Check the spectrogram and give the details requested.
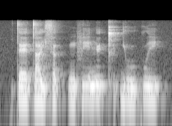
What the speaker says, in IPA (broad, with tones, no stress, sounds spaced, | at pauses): t̪ ɛː˨ t̪ aː˨ j s ɐ˨˥ k̚ | ʊ˨ ŋ f iː˧ n̪ yː˥ t̚ pʰ ɪ˨ k̚ j uː˨˥ kʷ iː˧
